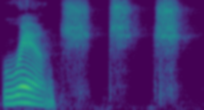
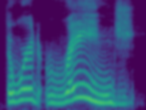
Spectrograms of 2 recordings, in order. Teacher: So the J sound is the voiced pair of the ch sound.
